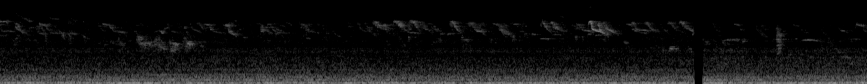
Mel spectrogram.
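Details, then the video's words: Lowland white-eye (Zosterops meyeni), known locally as Matang Dulong, heard on 2 August 2022 giving rapid high-pitched chirps and tweets in quick succession, with a constant low environmental hum and a brief dropout near the end. "Lowland White-eye | Matang Dulong (Zosterops meyeni)"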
